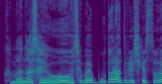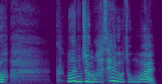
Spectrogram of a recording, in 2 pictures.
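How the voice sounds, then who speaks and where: A woman voicing a mild young husband who speaks low, measured and firm, holding back anger. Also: lively intonation, no echo, studio quality, lightly acted.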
